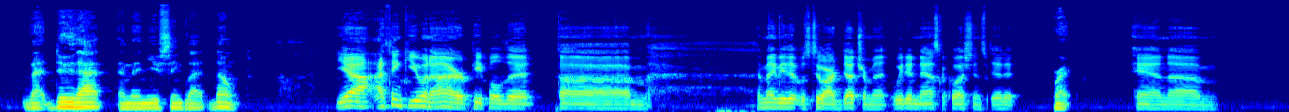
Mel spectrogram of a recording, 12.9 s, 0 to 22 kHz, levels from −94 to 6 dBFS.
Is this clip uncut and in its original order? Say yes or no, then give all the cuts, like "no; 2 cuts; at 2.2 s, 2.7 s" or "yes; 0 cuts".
no; 3 cuts; at 1.9 s, 9.4 s, 9.9 s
